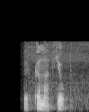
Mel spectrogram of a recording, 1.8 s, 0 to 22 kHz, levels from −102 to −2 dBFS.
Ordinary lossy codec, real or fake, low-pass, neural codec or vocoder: AAC, 48 kbps; real; 5.4 kHz; none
